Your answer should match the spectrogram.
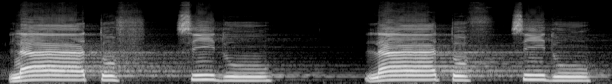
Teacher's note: La tufsidu. Huruf du dipanjangkan 2 harokat karena di depannya terdapat waw sukun dan alif yang di depan tidak dianggap atau tidak dibaca.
